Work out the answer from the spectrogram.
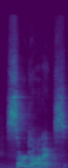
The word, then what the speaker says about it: sardonyx: It's spelled Sardonyx. What does this look like? Sardonyx.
